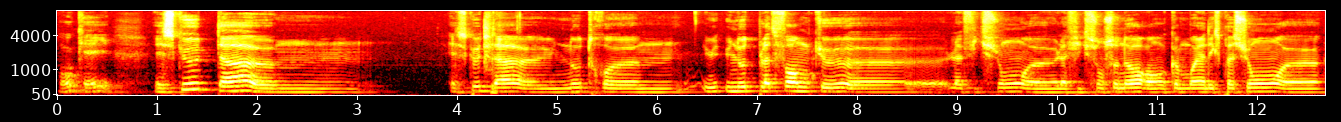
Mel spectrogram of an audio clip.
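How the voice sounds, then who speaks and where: A man's voice: medium pitch, slow pace. Casual male interview host. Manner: relaxed, casual, searching for questions with fillers.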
